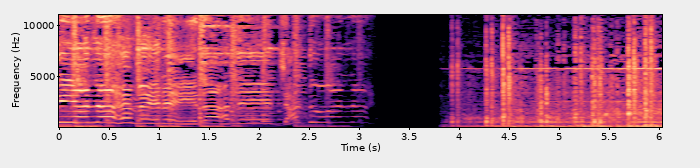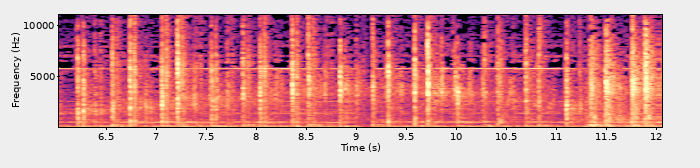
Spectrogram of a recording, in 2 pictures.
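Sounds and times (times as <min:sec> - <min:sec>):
sharp knocks: 0:03.9 - 0:12.0.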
